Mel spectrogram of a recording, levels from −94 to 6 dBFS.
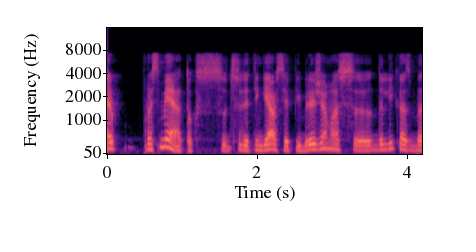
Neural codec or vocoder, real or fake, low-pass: none; real; 7.2 kHz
